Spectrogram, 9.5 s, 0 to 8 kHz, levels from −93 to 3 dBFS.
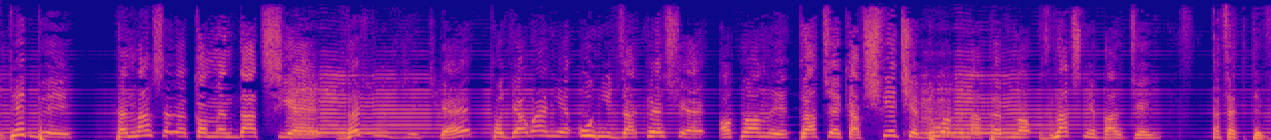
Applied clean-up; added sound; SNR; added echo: neural mask model RNNoise.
